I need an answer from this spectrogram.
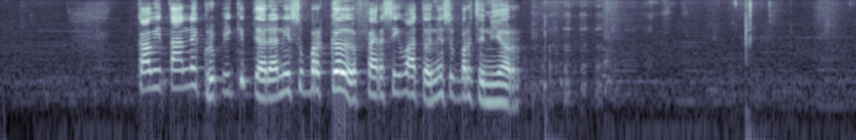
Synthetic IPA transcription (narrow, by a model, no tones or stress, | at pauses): kawit̪aneɡ̥ɾup̚ikid̪̥i̤aɾanisupərɡ̥əlfɛrsiwad̪̥ɔ̤nesupərd̥ʒ̥ə̤niɔr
